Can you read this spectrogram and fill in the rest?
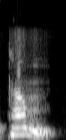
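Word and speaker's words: thumb: B silent रहेगा जैसे इसको थंब नहीं बोलेंगे थम थम अच्छा एक चीज और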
